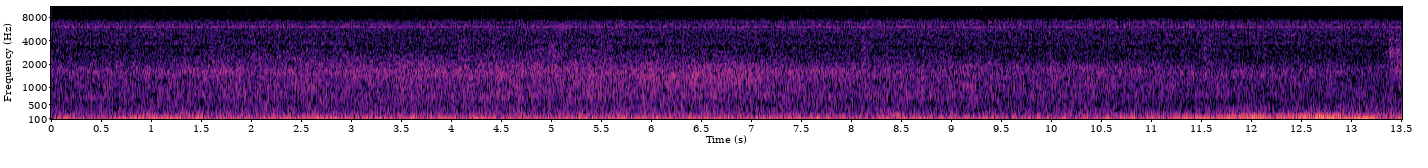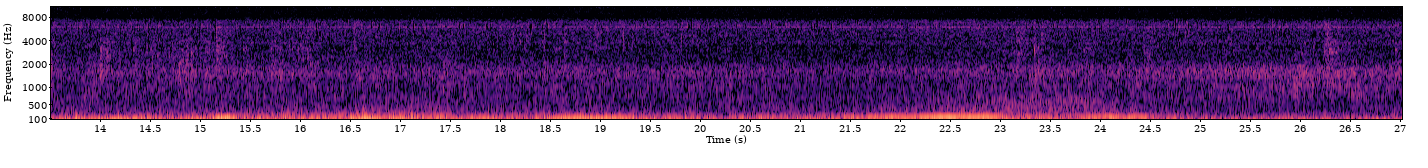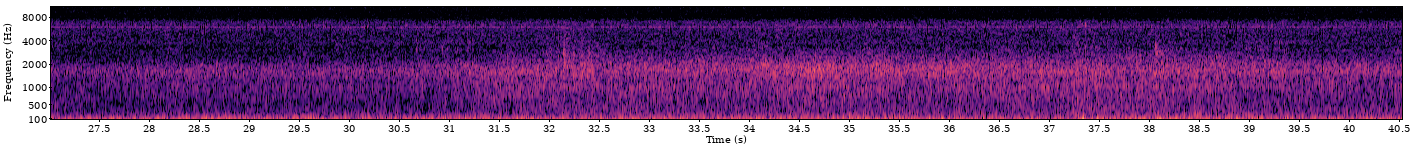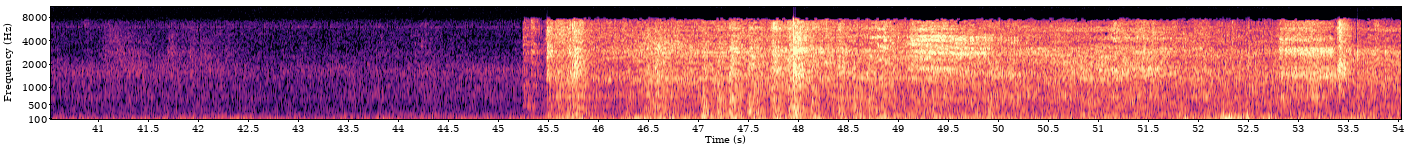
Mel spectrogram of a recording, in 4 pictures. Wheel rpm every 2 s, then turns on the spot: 0, 0, 0, 0, 0, 0, 0, 0, 0, 0, 0, 0, 0, 0, 0, 0, 0, 0, 0, 0, 0, 0, 0, 0, 0, 0, 0.
none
